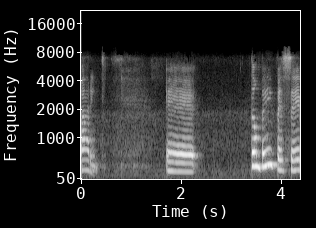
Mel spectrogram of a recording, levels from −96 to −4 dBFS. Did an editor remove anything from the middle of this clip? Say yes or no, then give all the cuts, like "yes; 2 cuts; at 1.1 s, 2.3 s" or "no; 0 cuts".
no; 0 cuts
